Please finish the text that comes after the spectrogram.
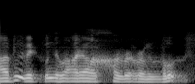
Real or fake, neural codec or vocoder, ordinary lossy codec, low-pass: fake; codec, 16 kHz, 0.5 kbps, FreqCodec, larger model; none; 5.4 kHz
